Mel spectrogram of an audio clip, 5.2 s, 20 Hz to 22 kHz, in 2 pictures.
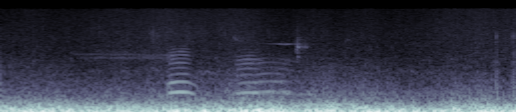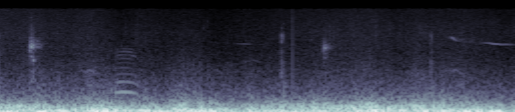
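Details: In Tyre, New York, on April 19, a sandhill crane taking flight utters a few brief rolling trumpet-like rattles, with long gaps between them and constant wind roar.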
